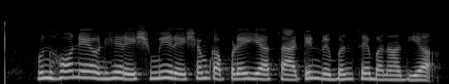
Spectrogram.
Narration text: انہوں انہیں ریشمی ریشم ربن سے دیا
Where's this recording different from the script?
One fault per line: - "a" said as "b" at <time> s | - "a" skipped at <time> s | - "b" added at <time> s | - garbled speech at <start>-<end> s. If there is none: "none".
- "نے" added at 0.7 s
- "کپڑے یا ساٹن" added at 2.1 s
- "بنا" added at 3.7 s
